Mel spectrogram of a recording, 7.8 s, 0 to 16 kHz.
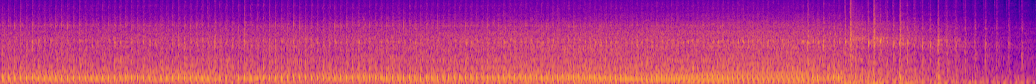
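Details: Murray LT1000 wide-body riding mower (2000), deck removed and custom-lowered, first jump-started run on starting fluid with the new exhaust: a single thumping about three beats a second at a fast idle, never settling, before winding off.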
